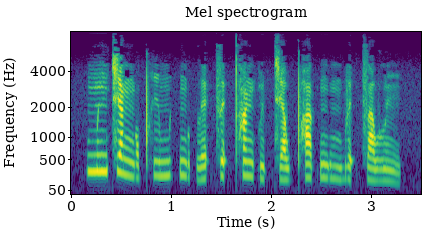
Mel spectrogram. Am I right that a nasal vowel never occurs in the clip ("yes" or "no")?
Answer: no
